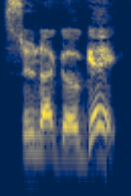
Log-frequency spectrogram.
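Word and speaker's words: Synagoge (συναγωγή): The last word there is synagoge. Synagoge. The accent again is on the last syllable. Soon. Synagoge. Synagoge.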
